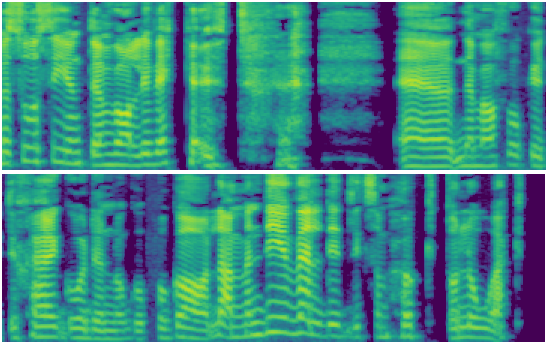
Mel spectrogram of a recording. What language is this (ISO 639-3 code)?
swe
